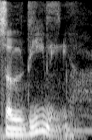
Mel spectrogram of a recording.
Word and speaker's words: Selene: Her name is pronounced Selene.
